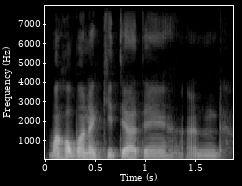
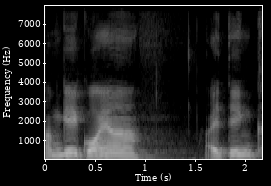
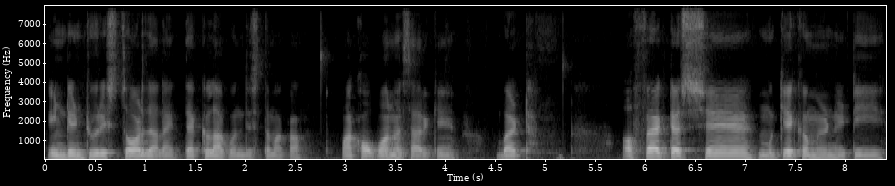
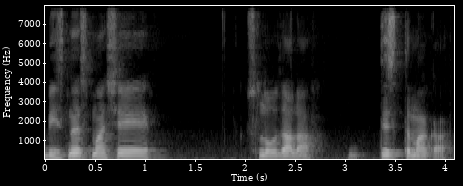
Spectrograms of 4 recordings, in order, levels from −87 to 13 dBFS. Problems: none marked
